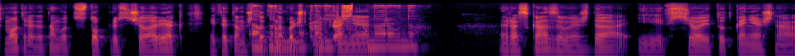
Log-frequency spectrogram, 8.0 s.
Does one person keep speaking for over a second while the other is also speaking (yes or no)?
yes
